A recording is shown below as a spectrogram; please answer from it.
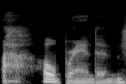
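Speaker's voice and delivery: put-on disappointed tone. Retelling what the wife said when she opened the door: imitating a disappointed tone. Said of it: "the disappointment in her voice".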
